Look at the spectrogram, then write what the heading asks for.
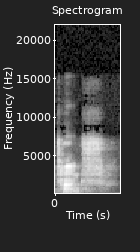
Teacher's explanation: very much like in many other areas of the Caribbean the th becomes a T sound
